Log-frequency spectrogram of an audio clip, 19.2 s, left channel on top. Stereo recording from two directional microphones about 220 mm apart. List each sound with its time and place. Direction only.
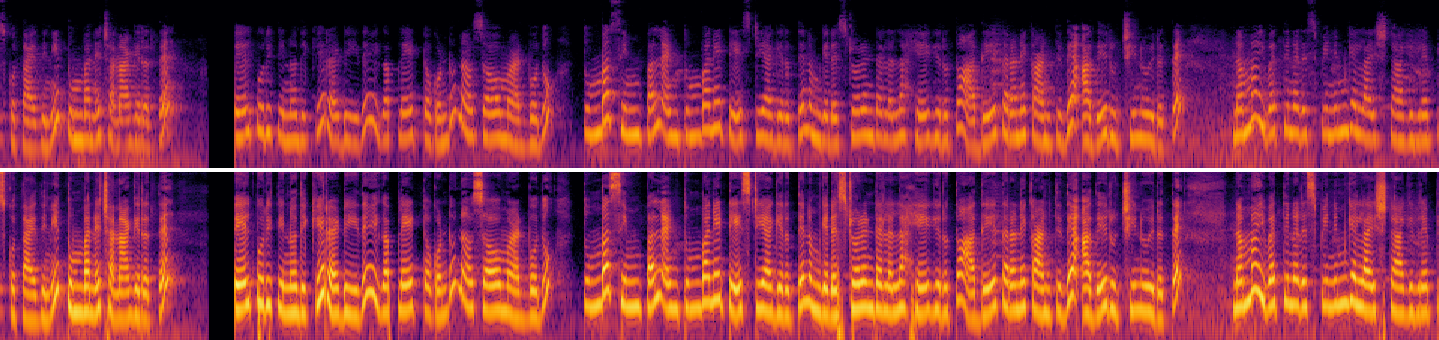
0.0 s speech: 40° right (ahead or behind)
5.6 s speech: 35° right (ahead or behind)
